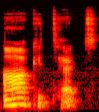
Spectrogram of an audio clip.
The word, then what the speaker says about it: architect: In architect, CHI is K.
